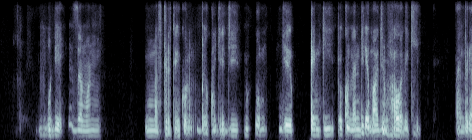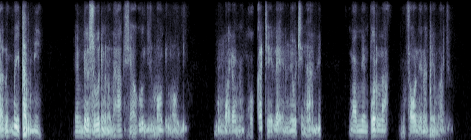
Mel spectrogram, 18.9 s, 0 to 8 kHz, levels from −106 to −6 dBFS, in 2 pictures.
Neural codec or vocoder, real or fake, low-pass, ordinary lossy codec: codec, 24 kHz, 1 kbps, SNAC; fake; 7.2 kHz; Opus, 16 kbps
